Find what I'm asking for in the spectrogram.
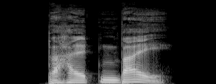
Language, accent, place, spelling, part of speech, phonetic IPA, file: German, Germany, Berlin, behalten bei, verb, [bəˌhaltn̩ ˈbaɪ̯], De-behalten bei.ogg
- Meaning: inflection of beibehalten: 1. first/third-person plural present 2. first/third-person plural subjunctive I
